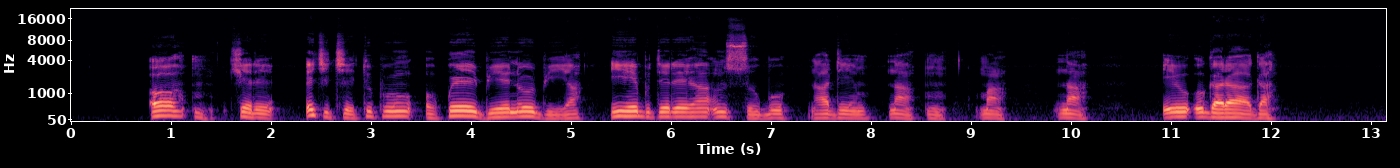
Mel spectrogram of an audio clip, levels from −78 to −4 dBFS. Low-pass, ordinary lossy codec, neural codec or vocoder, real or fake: 19.8 kHz; none; vocoder, 44.1 kHz, 128 mel bands every 512 samples, BigVGAN v2; fake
